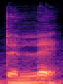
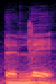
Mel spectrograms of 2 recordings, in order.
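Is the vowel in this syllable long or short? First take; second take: short; short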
